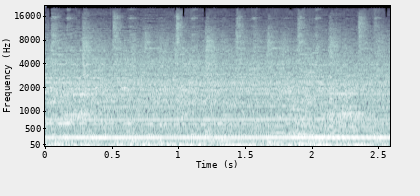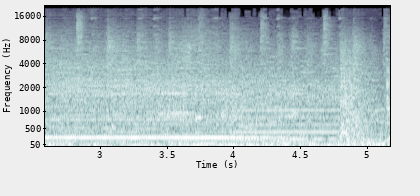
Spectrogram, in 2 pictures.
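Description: Racing cars in the PS2 game Burnout, loud continuous engine roar with tires squealing as the cars drift through traffic, a sharp burst of noise at the end.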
